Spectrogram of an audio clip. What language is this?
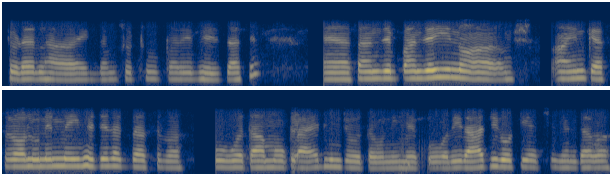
Sindhi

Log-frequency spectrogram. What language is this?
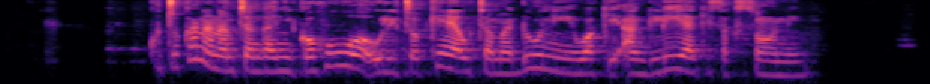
Swahili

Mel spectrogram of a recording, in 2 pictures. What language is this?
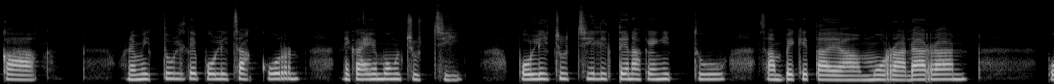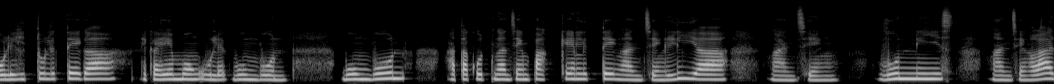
Manggarai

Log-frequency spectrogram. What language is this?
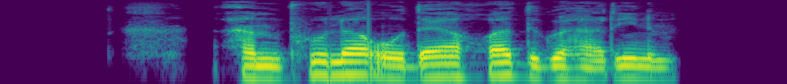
Kurdish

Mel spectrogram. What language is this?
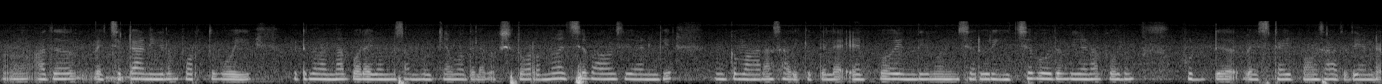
Malayalam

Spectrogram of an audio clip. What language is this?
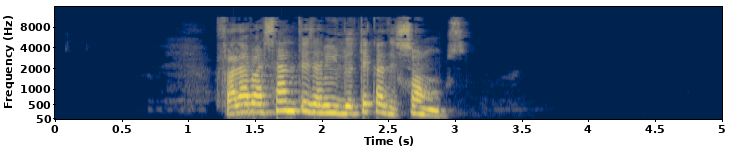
Galician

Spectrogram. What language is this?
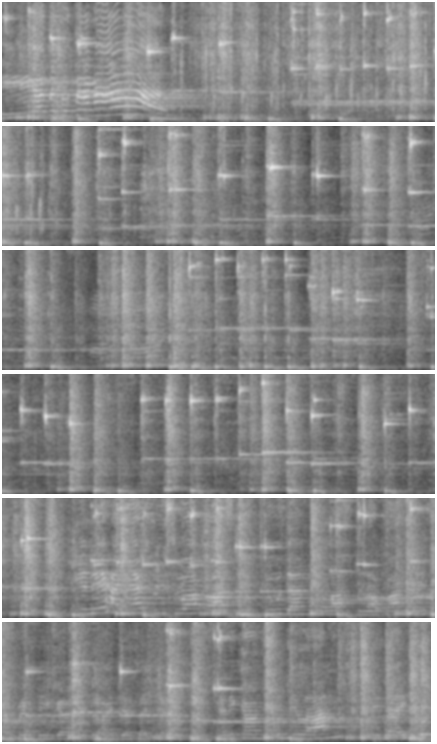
Indonesian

